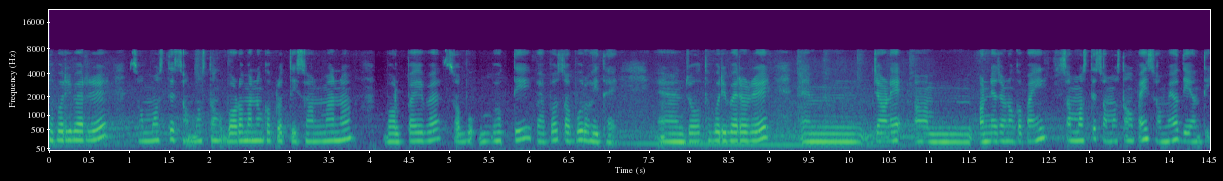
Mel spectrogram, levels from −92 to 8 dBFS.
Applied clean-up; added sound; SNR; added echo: none; Fixed-wing aircraft, airplane; 16 dB; none.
